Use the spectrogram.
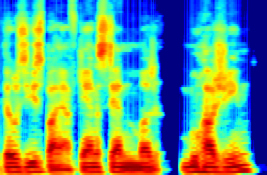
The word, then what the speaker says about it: Mujahideen: Armed forces envision insurgency tactics like those used by Afghanistan Mujahideen. How do you say that, Ghost? Mujahideen?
